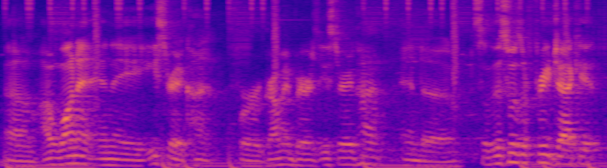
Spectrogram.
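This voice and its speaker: A man with a lowish voice, tired and a little out of breath, chatting loosely to his viewers as he unboxes and reviews gear. The room rings with echo, and music plays clearly behind him. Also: moderate pace. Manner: casual, rambling, talks straight to viewers. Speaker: vlogger. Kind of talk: casual unboxing and review vlog. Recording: echoey room with background music.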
